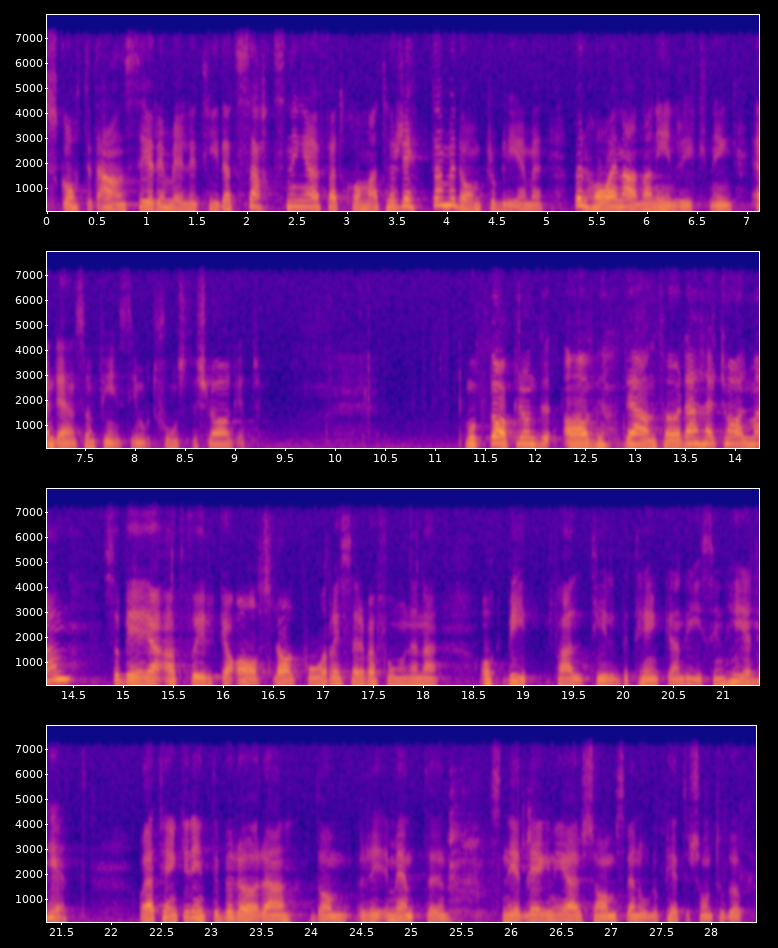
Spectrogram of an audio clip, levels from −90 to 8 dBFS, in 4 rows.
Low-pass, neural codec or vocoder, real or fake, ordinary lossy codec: 7.2 kHz; none; real; none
